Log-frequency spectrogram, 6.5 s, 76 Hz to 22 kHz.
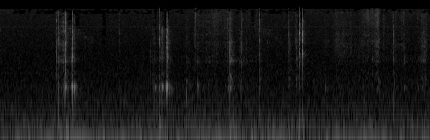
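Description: Fingertips and nails tap and scratch the ridged bottom and sides of an empty, hollow, clear hard plastic water bottle. Short, dry, hollow clicks with a slight tone around 600 Hz and bright scratchy edges stand out over a soft, low background rumble. Each tap dies away almost at once.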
